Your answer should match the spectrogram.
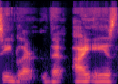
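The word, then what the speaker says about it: Ziegler: his last name is Zigler in German it's Zigler the IE is like pronounced like z um or e um you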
